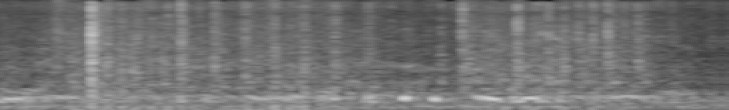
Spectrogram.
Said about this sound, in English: Three large taupe-colored pigeon lofts are all in a row. It's home, the place that draws these birds back again and again across hundreds of miles.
